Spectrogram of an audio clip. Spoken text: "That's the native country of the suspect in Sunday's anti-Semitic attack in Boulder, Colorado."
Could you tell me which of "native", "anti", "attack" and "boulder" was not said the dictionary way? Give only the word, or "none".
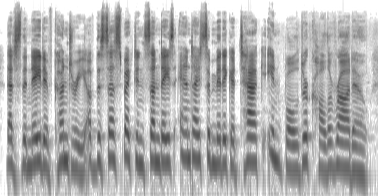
none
